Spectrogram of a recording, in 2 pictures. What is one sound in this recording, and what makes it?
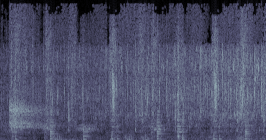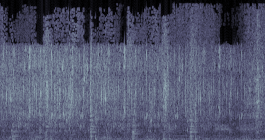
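Hands and feet clank on metal ladder rungs in a steady climbing rhythm.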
